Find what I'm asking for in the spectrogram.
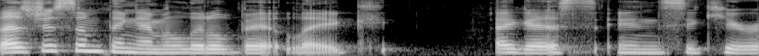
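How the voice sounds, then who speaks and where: A woman at a moderate pace, in a very clean recording with a silent background. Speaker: artist and video creator. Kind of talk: casual vlog talk to camera. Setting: self-filmed to camera. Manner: hesitant, many fillers.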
